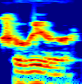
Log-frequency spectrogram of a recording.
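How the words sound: It ends with a strong R sound. "in my accent, it would sound like this"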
